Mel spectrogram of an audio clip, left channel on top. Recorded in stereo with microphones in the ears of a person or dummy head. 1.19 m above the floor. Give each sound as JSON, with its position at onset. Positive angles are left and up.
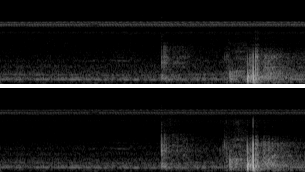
{"t": 0.0, "sound": "an insect", "side_deg": 15, "distance_m": 0.9}
{"t": 1.6, "sound": "footsteps", "side_deg": -40, "distance_m": 3.0}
